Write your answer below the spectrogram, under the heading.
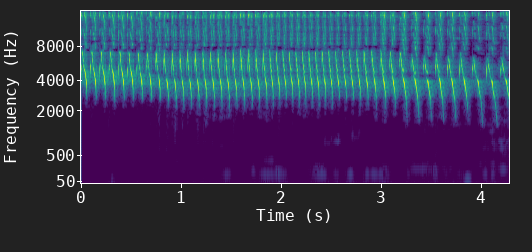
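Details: Starblue panda canary, said to be a champion, in full song: a long rapid trill of high repeated notes, fast and steady, shifting toward slower falling slurs near the end.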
